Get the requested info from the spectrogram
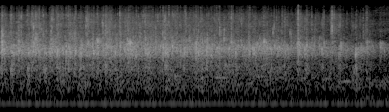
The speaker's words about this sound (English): And if you think when, y si piensas cuando, you can give an applause there. Pueden dar ese aplauso.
